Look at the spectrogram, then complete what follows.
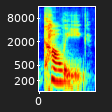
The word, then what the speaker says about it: colleague: But then I got some feedback, and I was told to always say colleague, colleague, the first syllable. Because if you don't keep the right stress, the right syllable, things are going to sound a little off.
